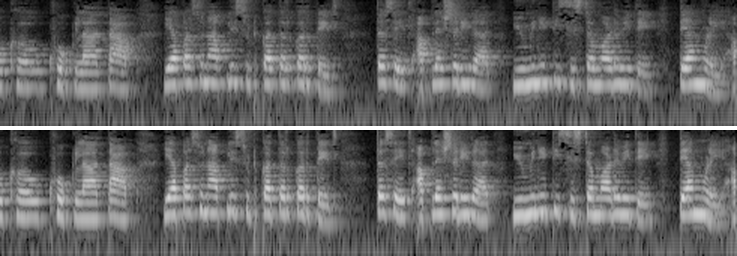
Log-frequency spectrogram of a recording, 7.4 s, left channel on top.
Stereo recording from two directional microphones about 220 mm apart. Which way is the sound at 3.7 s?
50° right (ahead or behind).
